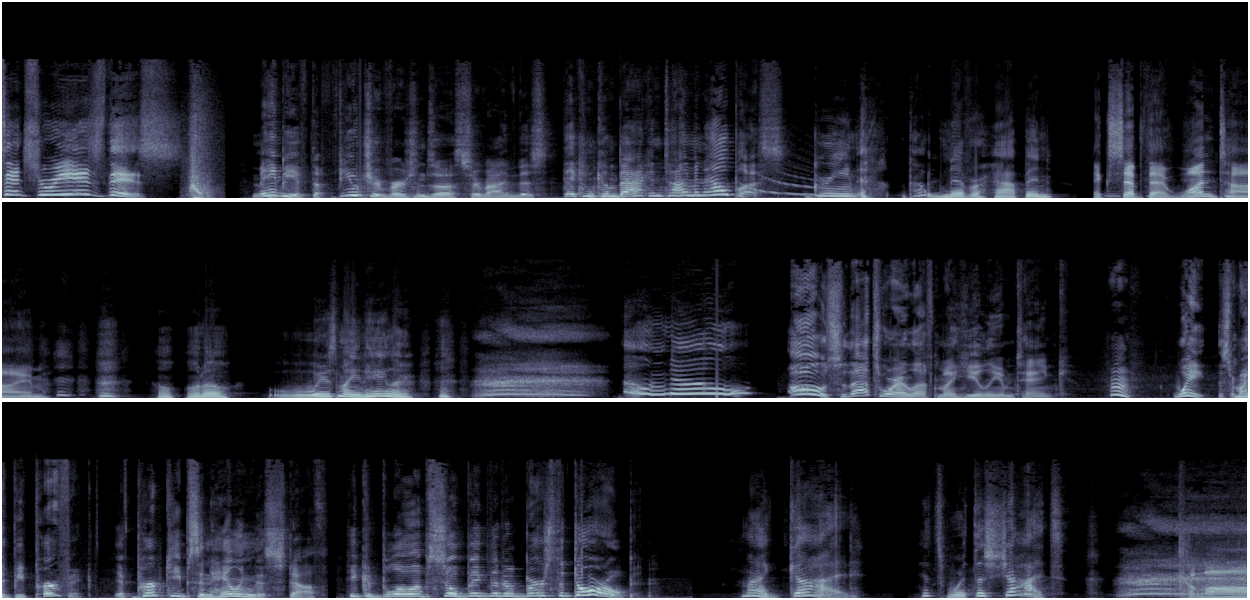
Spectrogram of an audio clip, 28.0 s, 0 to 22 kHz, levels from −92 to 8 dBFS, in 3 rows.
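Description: Gaps between chunks at 2.68, 14.70, 18.71 and 22.72 s: the audio arrives in 4-second pieces, and each join leaves about 7 ms of silence. Nothing is lost, but the sound breaks into brief, hard-edged holes at regular points.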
